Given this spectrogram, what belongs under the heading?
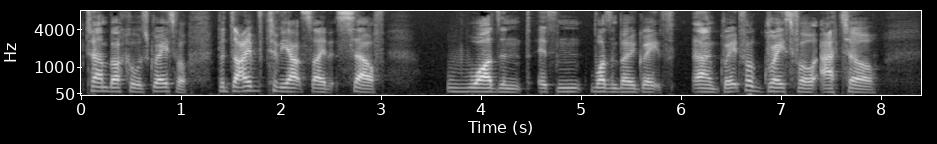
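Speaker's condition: No condition

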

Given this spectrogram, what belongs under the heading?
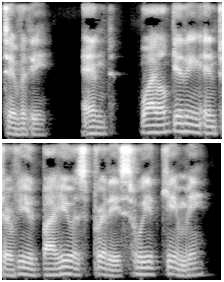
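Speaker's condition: ALS, speech-generating device; lost walking

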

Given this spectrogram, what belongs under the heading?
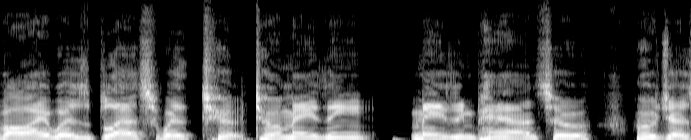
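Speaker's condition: Speech impediment; unique walk

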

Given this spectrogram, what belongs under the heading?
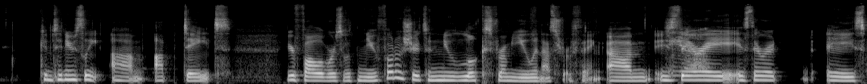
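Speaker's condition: No condition

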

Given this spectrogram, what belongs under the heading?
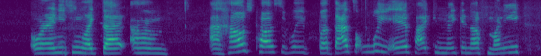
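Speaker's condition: Cerebral palsy; congenital, drives electric wheelchair

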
